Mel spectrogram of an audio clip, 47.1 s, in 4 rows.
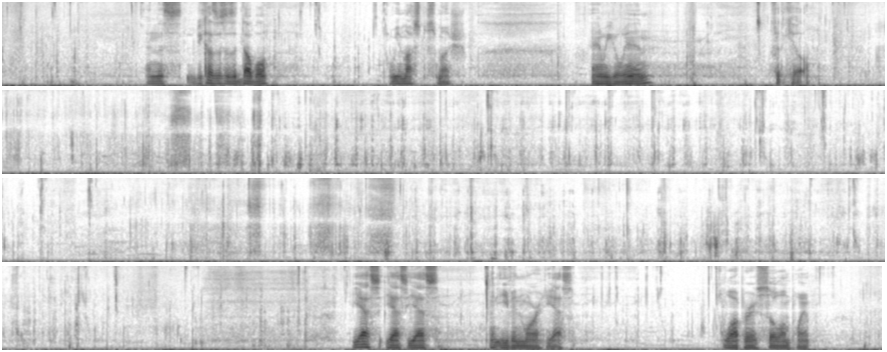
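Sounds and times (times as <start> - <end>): person biting and chewing crunchy food: 0.0 - 5.3, 8.8 - 40.1, 43.0 - 45.0, 46.2 - 47.0.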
